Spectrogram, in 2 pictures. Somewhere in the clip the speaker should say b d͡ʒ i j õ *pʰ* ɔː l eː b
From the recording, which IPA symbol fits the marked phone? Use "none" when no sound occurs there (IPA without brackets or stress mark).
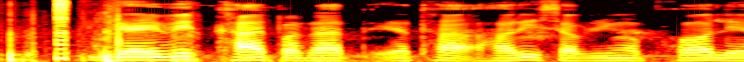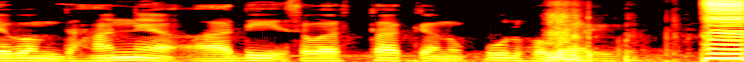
pʰ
